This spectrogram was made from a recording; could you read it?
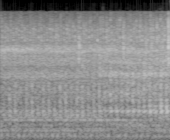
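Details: Audi S, cold start: two engine noises over idle, a "la-la-la" rattle and a "gua-gua" sound, in short bursts that build and fade, clearer when cold; intermittent engine rattle, cause unconfirmed.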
